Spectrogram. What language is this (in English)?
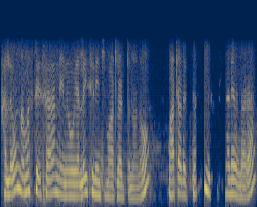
Telugu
